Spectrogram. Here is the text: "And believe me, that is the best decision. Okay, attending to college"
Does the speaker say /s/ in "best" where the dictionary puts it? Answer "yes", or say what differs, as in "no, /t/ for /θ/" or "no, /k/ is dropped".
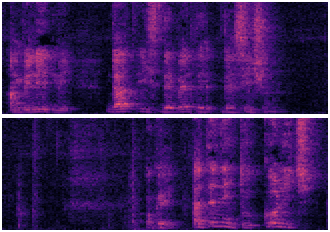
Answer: no, /s/ is dropped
